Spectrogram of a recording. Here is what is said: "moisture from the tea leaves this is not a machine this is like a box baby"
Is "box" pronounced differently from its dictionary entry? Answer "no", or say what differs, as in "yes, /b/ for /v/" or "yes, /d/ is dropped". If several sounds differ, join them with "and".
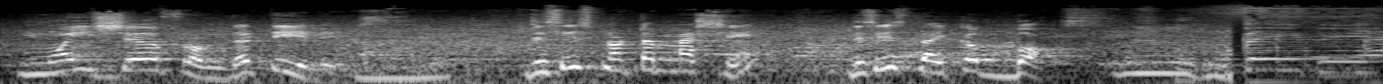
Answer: no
